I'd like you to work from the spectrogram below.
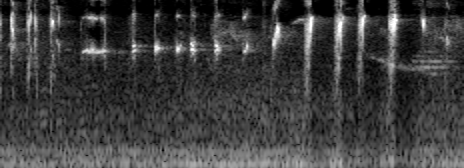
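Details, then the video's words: Little spiderhunter singing a sharp fill-in song as a tutor recording. A fast run of high, even, repeated whistled notes is followed by louder piercing chirps, about one and a half per second. "Kolibri Ninja || Masteran Suara Burung Konin Gacor Bongkar Isian Suara Tajam"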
